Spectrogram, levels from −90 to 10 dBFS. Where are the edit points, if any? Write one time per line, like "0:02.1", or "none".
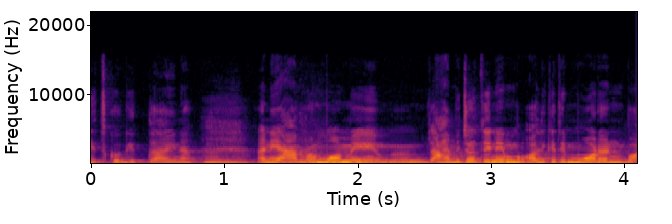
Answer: none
